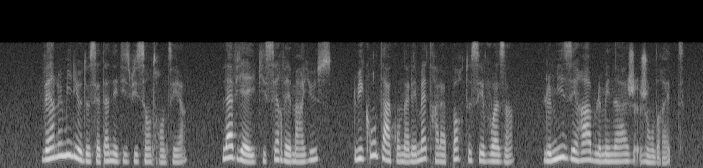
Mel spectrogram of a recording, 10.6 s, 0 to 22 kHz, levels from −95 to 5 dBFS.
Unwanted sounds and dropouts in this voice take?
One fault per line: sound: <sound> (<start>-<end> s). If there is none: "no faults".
no faults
